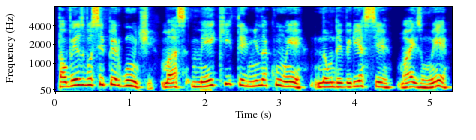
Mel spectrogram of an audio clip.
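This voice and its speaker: A man gives an online English lesson. His voice sits high but sounds soft and mellow, with no edge to it. He explains patiently, repeating each point and addressing the viewer directly. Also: measured pace. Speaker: English teacher.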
